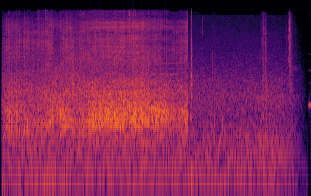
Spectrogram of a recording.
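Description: Skateboard wheels rolling on rough pavement with a steady rumble that stops abruptly with a sharp clack a little under four seconds in. Two lighter clicks follow near the end.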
